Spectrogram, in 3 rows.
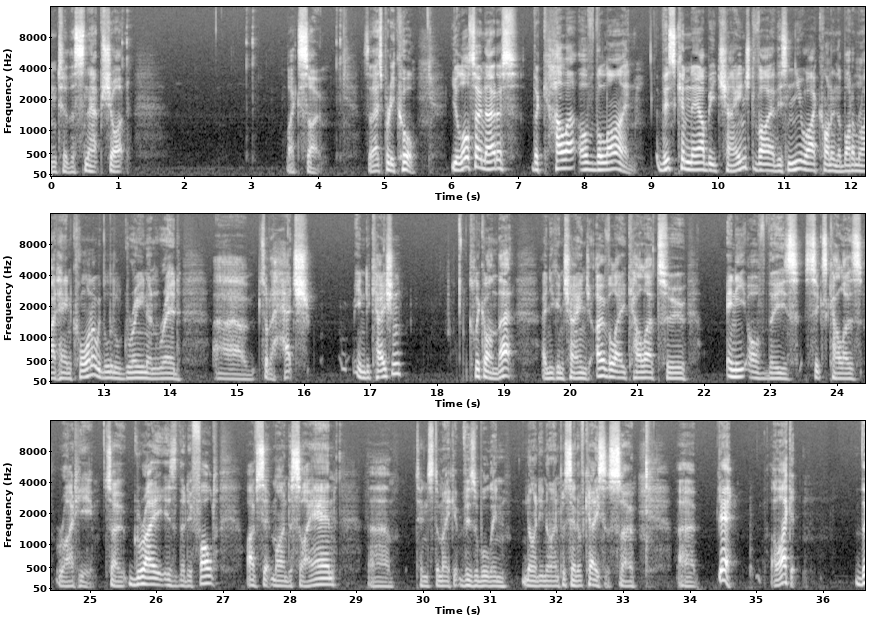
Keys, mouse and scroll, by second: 1.1 click, 2.9 click, 4.3 click, 17.2 click, 21.3 click, 28.7 click.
